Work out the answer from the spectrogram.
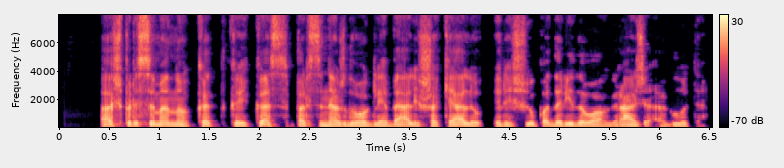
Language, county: Lithuanian, Alytus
